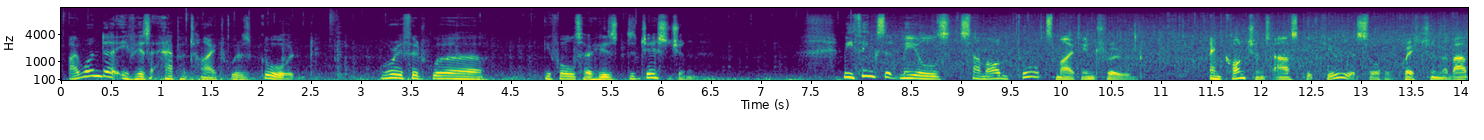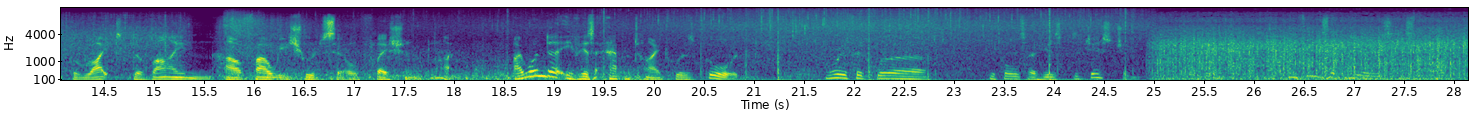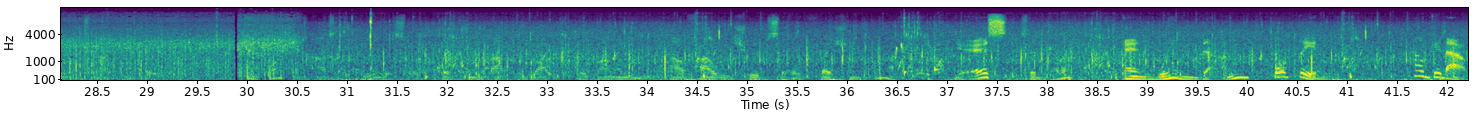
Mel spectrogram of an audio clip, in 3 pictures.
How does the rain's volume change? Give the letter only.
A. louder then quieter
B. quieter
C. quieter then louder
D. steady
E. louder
E.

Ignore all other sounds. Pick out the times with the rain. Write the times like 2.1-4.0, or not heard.
0.0-42.1.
